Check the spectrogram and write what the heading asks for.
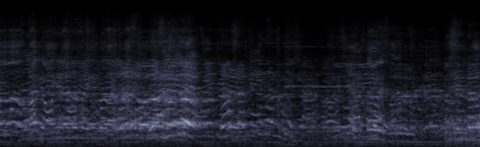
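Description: Several voices talking over one another: steady crowd chatter with no single clear speaker.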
